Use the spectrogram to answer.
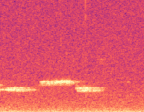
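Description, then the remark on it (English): A bird chirps in the background, three sustained high whistled notes in quick succession, fairly faint over a low steady room hum with no one talking. “What bird is that?”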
